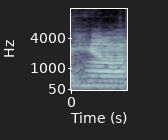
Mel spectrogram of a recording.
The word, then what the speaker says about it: Hana: No, my name's actually Hana. Please just... Yes, I pronounce it Hannah.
